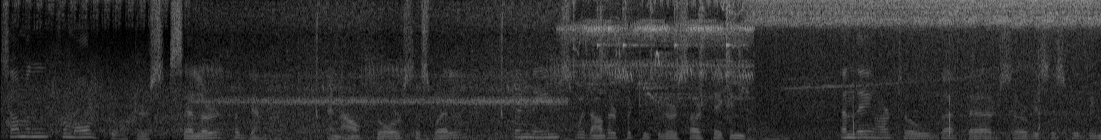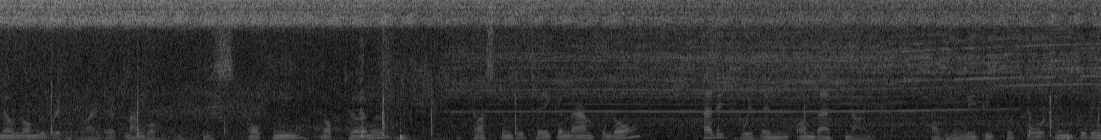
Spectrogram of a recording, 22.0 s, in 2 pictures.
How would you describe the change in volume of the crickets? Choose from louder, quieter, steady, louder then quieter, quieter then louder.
louder then quieter.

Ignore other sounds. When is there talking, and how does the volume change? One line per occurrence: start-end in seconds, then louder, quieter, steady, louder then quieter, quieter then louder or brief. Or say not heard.
0.0-21.9 steady.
